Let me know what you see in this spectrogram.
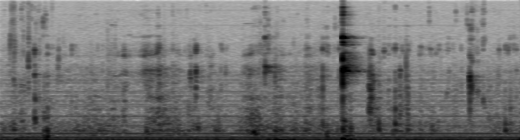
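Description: Close-up mouth sounds of a man chewing a mouthful of pelmeni, with small faint clicks, and a fork clinking once against a plate about three and a half seconds in.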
